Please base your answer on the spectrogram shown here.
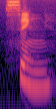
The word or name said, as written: sing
